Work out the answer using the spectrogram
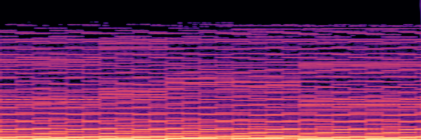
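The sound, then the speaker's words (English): Dungeon music from the original Legend of Zelda video game, played in bright electronic chip tones. A melody in the bass steps up and then back down under a steady, rapidly repeating arpeggio on top, with no voices. “For example, when you enter a dungeon, the music sounds like this.”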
